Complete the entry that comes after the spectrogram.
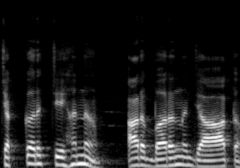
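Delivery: drawn out, stretched syllables; slow recitation. Shown as a demonstration. Teacher reciting Gurbani for students, slow and measured. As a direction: chant the word slowly and evenly.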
